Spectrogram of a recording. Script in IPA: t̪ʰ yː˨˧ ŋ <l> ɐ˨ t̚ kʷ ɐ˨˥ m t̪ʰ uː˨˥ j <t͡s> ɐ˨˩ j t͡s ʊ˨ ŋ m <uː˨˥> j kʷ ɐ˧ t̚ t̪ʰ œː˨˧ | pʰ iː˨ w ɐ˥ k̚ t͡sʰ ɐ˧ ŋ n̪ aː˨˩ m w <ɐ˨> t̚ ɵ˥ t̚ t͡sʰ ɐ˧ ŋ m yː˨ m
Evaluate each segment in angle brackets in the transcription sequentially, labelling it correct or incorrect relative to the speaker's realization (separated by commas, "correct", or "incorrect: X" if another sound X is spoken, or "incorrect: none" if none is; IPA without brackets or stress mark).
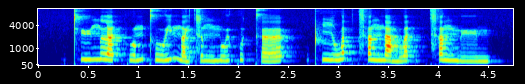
correct, incorrect: n̪, correct, correct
